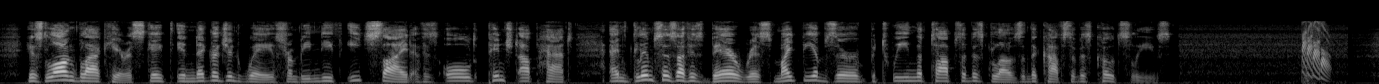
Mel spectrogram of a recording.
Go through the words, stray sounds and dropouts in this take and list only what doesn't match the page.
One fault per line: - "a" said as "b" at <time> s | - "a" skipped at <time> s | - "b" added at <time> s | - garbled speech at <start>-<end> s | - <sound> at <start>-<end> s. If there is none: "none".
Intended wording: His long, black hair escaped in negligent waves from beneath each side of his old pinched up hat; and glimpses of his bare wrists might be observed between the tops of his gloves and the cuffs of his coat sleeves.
- chirp at 13.0-13.3 s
